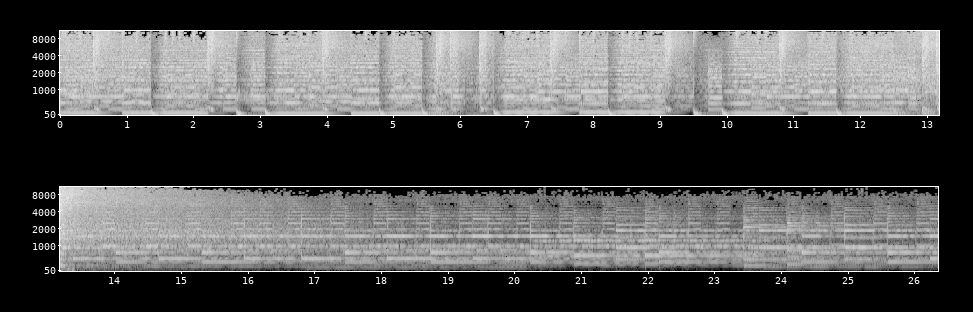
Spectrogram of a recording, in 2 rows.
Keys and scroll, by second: 2.7-5.6 typing, 7.1 shift+f, 7.7 shift+f, 9.2 shift+Escape, 14.3 Return, 19.0 Tab, 22.1 Right, 24.6 w.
